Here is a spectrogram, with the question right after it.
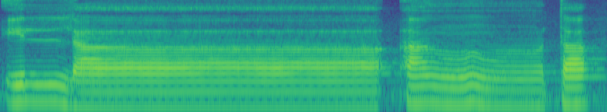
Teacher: نون پر اخفا کا قاعدہ ہے، اس لیے کہ نون ساکن آ گیا ہے اور اس کے فوراً بعد میں تا آ گیا ہے حروف اخفا میں سے۔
